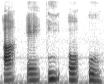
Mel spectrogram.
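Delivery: "A, E, I, O, U" as ah, eh, ee, oh, oo; Spanish vowel sounds. Shown as a demonstration. Teacher leading a practice drill, "A, E, I, O, U" as Spanish vowels. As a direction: chant "A, E, I, O, U" in separate pure Spanish vowels. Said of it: "actual sounds of the vowels in the Spanish".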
